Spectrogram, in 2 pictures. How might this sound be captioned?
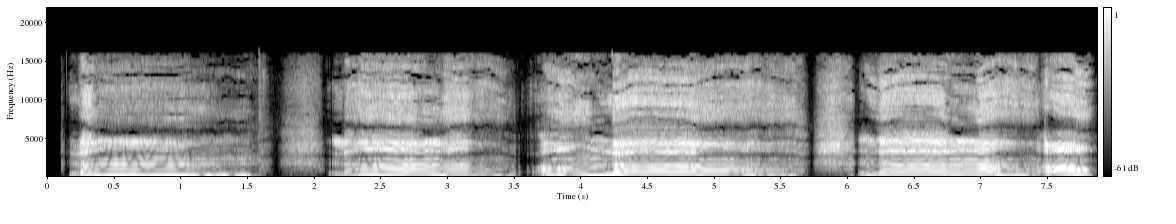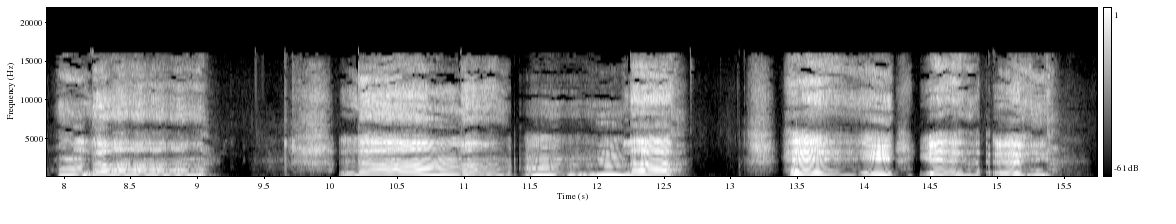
Total Laaaa Dry 120bpm
A number of people asked for this dry so here it is.
Female vocalist singing, a moment extracted from a track I was working on. It's at 120 bpm as you can see. Recording chain: Rode NT1-A (microphone) - Sound Devices MixPre (mic preamp) - Creative X-Fi soundcard.
120-bpm, melisma, la, singing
